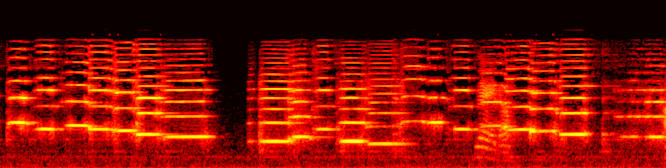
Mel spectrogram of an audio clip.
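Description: Violin played with the bow: a phrase of notes stepping downward, a short break a little after three seconds, then a second phrase ending about a second before the end. A voice speaks briefly over the playing around seven seconds in.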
